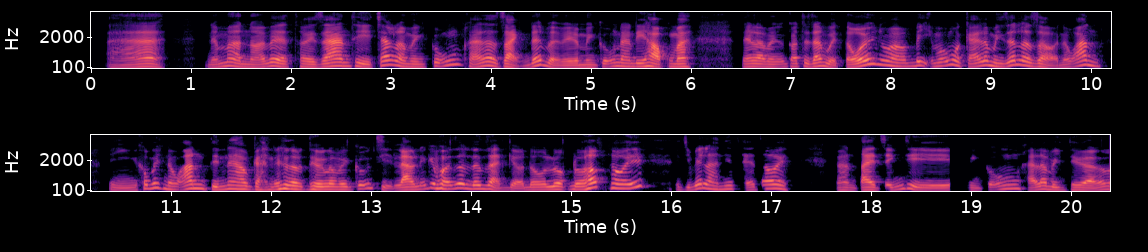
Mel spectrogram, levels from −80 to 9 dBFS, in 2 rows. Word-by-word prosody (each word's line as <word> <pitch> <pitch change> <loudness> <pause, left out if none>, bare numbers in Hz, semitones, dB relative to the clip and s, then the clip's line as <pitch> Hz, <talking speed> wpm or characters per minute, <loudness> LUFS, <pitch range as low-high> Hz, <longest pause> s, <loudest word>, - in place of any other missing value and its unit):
À, 120 +5 0 0.4
nếu 125 +1 -8
mà 180 +3 0
nói 130 -1 -2
về 170 -3 +2
thời 140 -2 -1
gian 175 +7 +5
thì 150 -7 -1
chắc 230 +3 +2
là - - +2
mình 140 -2 -4
cũng 220 +9 -4
khá - - -2
là 200 0 +3
rảnh 150 -3 +1
đấy, - - +3
bởi 200 - -1
vì 105 +2 -2
là 110 - 0
mình 120 0 -6
cũng 150 +6 -4
đang 165 -3 -1
đi 160 - 0
học 165 -2 +4
mà, 145 0 +3 0.5
nên 145 +1 -1
là 150 -1 +2
mình 135 -1 -4
cũng 140 - -9
có 150 - -2
thời 150 0 -6
gian 170 +3 +3
buổi 150 - -1
tối. 265 +4 +4
Nhưng 235 - -1
mà 175 -4 +1
bị 170 -1 -4
mỗi 185 +6 -4
một 225 -4 -1
cái 150 +3 0
là 220 - +2
mình 170 -8 -2
rất 220 +8 +1
là 220 -4 +3
dở 155 -5 -1
nấu 130 +3 -6
ăn, 220 -3 +1 0.3
mình 120 -1 -10
không 200 +2 -4
biết 235 -3 -2
nấu 165 -4 -3
ăn 205 0 +3
tí 150 - 0
nào 175 +2 +1
cả 140 -3 -2
nên 160 +6 0
là 180 -4 +5
thường 150 -2 +3
là 150 - +3
mình 145 0 -2
cũng 190 +6 -3
chỉ - - -9
làm 140 +5 +4
những 175 +3 -8
cái 225 - -1
món 190 -3 +3
rất 230 +1 +4
là 210 - -4
đơn 190 0 0
giản, 150 -11 +1
kiểu, 110 - -3
đồ 135 +3 -3
luộc, 155 +1 +1
đồ 155 -2 +1
hấp 240 +4 +7
thôi 215 -2 +3
ấy, 310 +8 -1 0.3
mình 140 - -16
chỉ 130 - -10
biết 215 - 0
làm 185 -7 -1
như 175 +2 -6
thế - - -5
thôi. 200 -2 +1 0.5
Còn 125 -1 -8
tài 135 +3 +3
chính 140 +8 -6
thì 120 -9 -3 0.2
mình 115 -2 -14
cũng 190 +8 -7
khá - - -3
là 175 - 0
bình 135 -6 -5
thường 125 -3 +1
nhưng 160 - -4
155 Hz, 280 wpm, -21 LUFS, 135-190 Hz, 0.5 s, hấp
